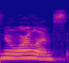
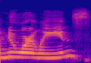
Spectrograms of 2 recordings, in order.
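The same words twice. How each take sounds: First: Orleans ends with a short 'lins' sound. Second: Orleans ends with a long 'leens' sound. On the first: Locals say it this way. The speaker calls it right. "instead of like O R L E A N S, do like O R L I N S" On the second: Only tourists say it this way. The speaker calls it wrong. "New Orleans is the incorrect way to say it"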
